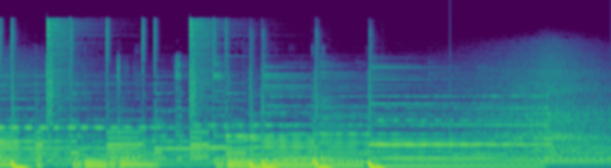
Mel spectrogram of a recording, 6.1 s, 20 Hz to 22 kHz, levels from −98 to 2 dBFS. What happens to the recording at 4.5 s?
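At 4.51 s there is an overlap between stream segments. Two adjacent segments claimed the same stretch of time, so the player discarded the overlapping part even though that sound had not actually been repeated. Roughly 6 ms of audio is lost and the waveform jumps abruptly, producing a brief click or tiny skip. On the waveform it appears as a sudden step; on a spectrogram, as a thin vertical broadband line.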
